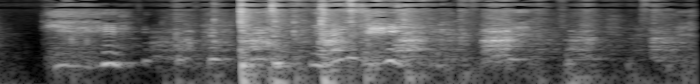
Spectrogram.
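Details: Siberian Husky Key demanding his lunch at home: after being asked if he wants lunch he answers with warbling whines and yodel-like talking sounds, several in quick succession, with thumps and a person speaking.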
